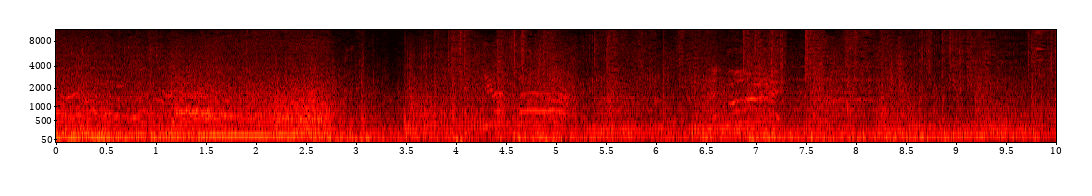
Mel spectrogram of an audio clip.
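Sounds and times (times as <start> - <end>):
truck engine running hard: 0.0 - 2.9.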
